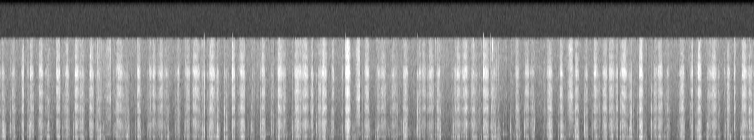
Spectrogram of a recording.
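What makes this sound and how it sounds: A ballpoint pen tip scratches across a thin, flat lined paper notebook page resting on a surface while writing Korean handwriting. A steady run of quiet, dry, scratchy strokes with bright hiss fills the clip, each stroke short and quickly fading as the pen moves letter to letter.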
